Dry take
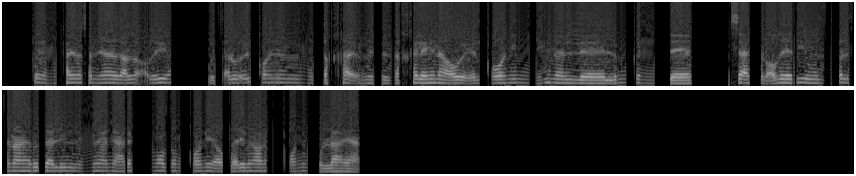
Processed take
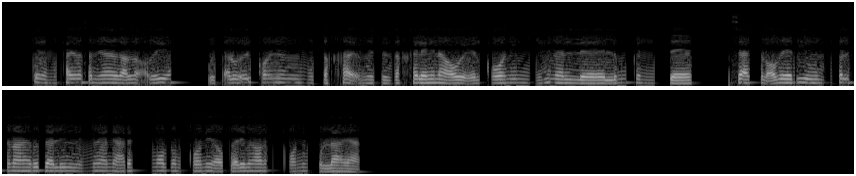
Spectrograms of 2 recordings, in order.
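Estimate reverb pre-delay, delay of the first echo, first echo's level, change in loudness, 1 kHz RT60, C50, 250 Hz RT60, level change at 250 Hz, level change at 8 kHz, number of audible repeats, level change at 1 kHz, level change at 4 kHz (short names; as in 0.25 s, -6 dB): none, none, none, -1.5 dB, none, none, none, +1.5 dB, under -20 dB, none, -0.5 dB, -14.0 dB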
